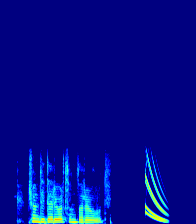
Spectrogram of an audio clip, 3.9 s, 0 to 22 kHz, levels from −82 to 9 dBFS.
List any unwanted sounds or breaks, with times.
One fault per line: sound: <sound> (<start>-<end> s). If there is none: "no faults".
sound: chirp (2.9-3.4 s)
